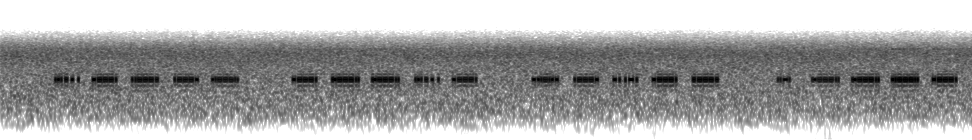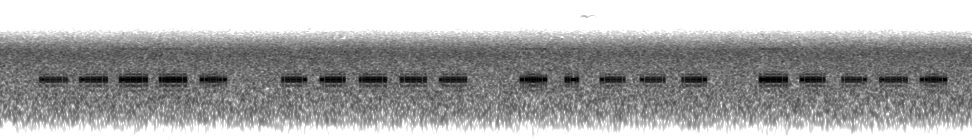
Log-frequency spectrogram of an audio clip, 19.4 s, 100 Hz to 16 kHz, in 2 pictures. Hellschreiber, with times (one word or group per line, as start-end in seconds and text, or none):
0.5-2.4 76392
2.9-4.8 65576
5.3-7.2 09468
7.7-9.6 15526
10.1-12.0 55530
12.5-14.4 96382
14.9-16.8 01669
17.3-19.2 56950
